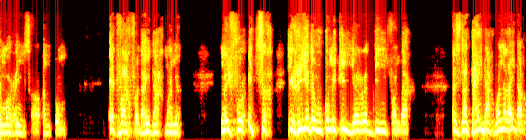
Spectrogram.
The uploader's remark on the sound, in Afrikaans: Manne van die Woord Zoom Byeenkoms 31 Mei 2022.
